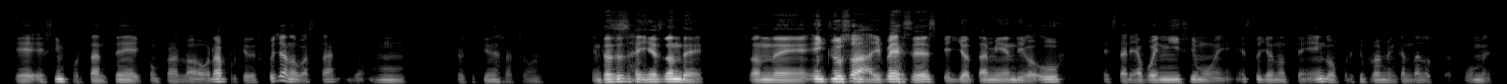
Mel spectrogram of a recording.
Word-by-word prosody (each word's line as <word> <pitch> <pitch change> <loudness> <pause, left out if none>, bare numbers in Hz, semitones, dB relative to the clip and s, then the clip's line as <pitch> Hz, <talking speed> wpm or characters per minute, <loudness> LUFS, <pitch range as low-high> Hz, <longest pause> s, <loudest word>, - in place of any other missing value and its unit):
que 100 0 -8
es - - -18
importante 100 -3 -5
comprarlo 100 +1 -17
ahora? 95 +11 -4
Porque 120 -5 -19
después 105 +7 -13
ya - - -2
no 120 -3 -6
va 105 - -14
a - - -23
estar". 115 +1 -17
Y 105 - -33
yo: 90 - -26
"Mm, 105 0 -12 0.5
creo - - -24
que - - -36
tienes 105 +1 -14
razón". 100 -1 -27 0.5
Entonces, 115 +5 +1
ahí 115 -1 +1
es 115 0 +2
donde 120 -5 +7 0.4
donde 105 0 -1
incluso, 125 +1 +7
hay 110 -2 0
veces 120 0 +3
que 105 0 -14
yo 105 -2 -4
también 105 0 -5
digo: 105 -1 -7
"Uf, 115 0 -4 0.4
estaría 100 +1 -11
buenísimo, 110 0 -5
¿eh?, 105 +5 -21
esto 120 -1 -15
yo 105 -1 -10
no 105 0 -12
tengo". 115 +1 -8
Por 100 - -29
ejemplo, 110 -1 -16
a - - -9
mí 105 - -10
me 105 - -15
encantan 105 0 -17
los 100 - -21
perfumes, 100 0 -18
105 Hz, 185 wpm, -23 LUFS, 100-115 Hz, 0.5 s, donde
